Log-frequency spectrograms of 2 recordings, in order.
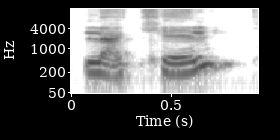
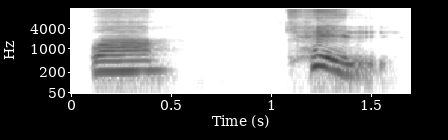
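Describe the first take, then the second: First: Said in the usual way. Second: "laquelle" slow, split, with a puff of air on the K; strongly aspirated. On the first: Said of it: "seu nome, moralmente, em coreano". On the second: Shown as a demonstration. Teacher trying an alternative Korean spelling of a name, aspirated "laquelle". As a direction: break "laquelle" in two, aspirate "quelle". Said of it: "porque seria muito aspirado".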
